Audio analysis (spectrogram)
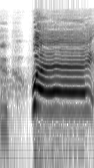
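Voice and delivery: Trinidadian call of "way", high and loud. Shown as a demonstration. Trinidadian dancer teaching a crowd, loud high call. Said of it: "everything is a sing-song 'cause that's how our accent goes".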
